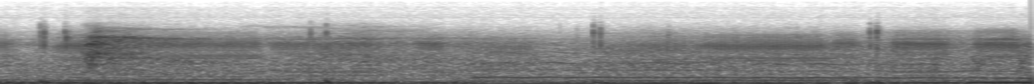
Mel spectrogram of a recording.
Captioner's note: sighs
